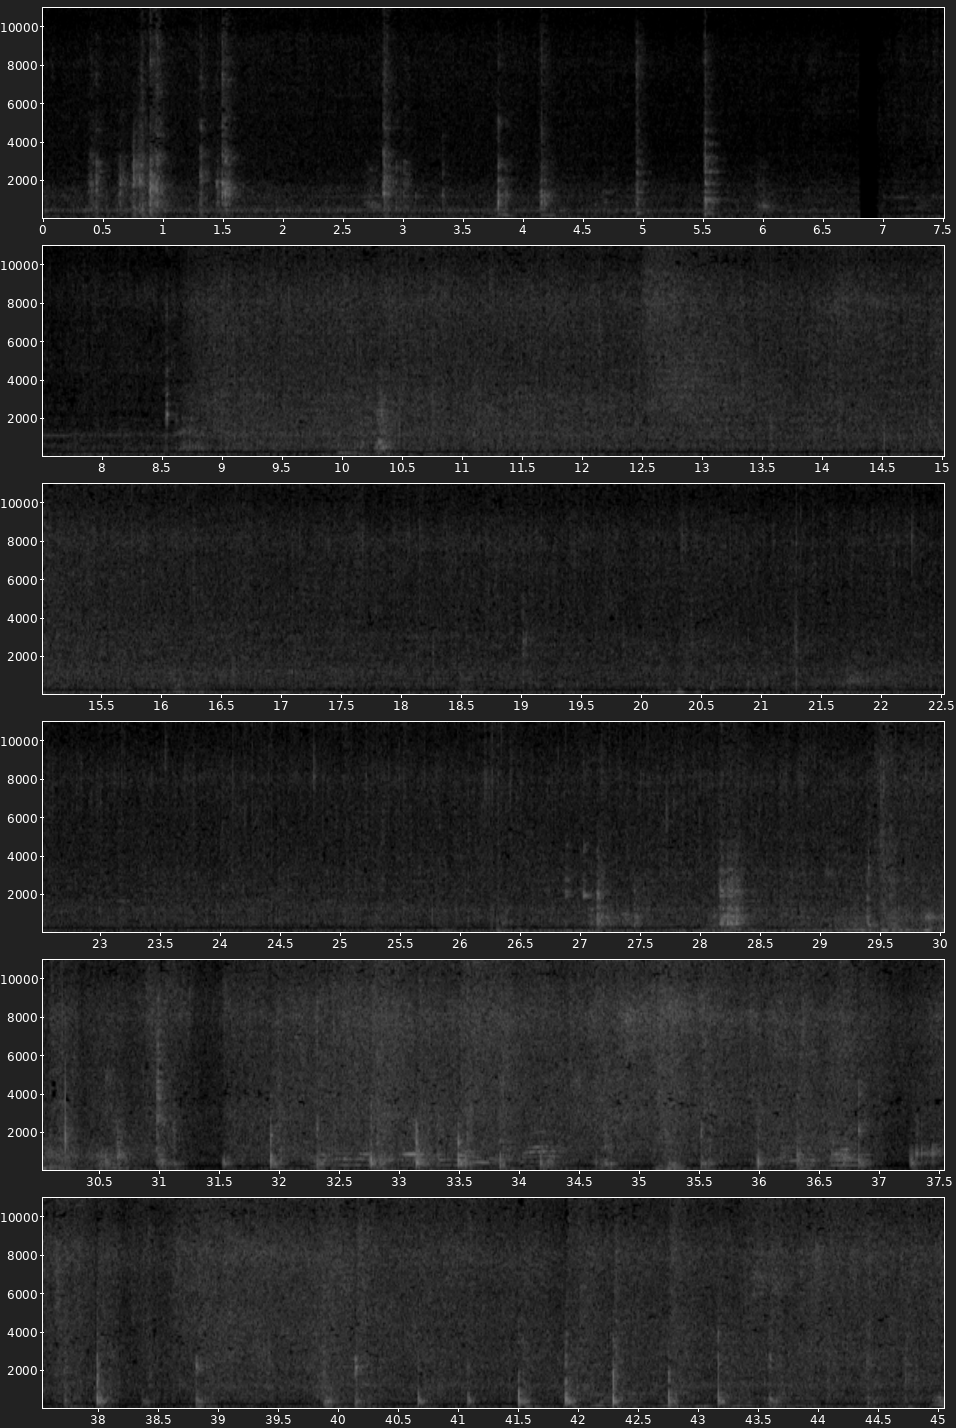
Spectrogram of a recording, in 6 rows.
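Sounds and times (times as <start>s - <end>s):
food sizzling in a wok: 0.0s - 45.0s
wooden spatula scraping pan: 28.1s - 45.0s.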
